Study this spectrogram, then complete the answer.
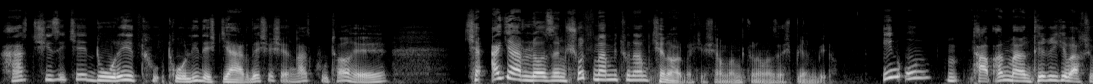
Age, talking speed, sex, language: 40-59, 150 wpm, male, Persian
